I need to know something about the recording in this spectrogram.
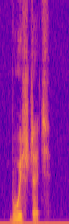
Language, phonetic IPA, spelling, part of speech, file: Polish, [ˈbwɨʃt͡ʃɛt͡ɕ], błyszczeć, verb, Pl-błyszczeć.ogg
